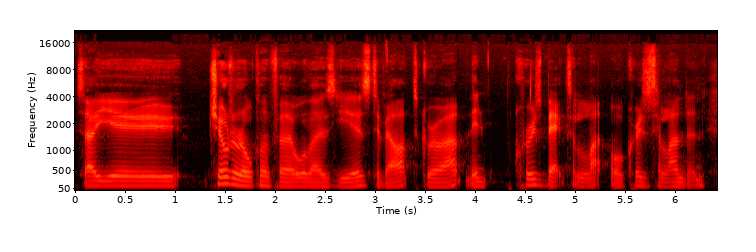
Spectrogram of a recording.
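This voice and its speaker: A man's voice: lowish voice, fairly even intonation, normal speed, vocal fry, darkish tone, smooth. A man with a New Zealand accent hosts a casual podcast interview in a shop, talking loosely with local slang. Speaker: podcast host.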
